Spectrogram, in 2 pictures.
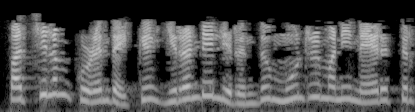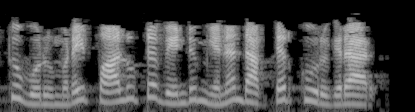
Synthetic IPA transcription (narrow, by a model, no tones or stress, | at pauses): pɐt͡ʃːɪlɐmkʊɻɐnd̪ɐɪkːɯɪɾɐɳɖɪlɪɾɯnd̪ɯmuːndrɯmɐɳineːɾɐt̪ːɪrkɯɔɾɯmɯrɐɪpaːlɯʈːɐʋeːɳɖɯmɛnɐɖaːk̚ʈɐɾkuːɾɯɣɪraːɾ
